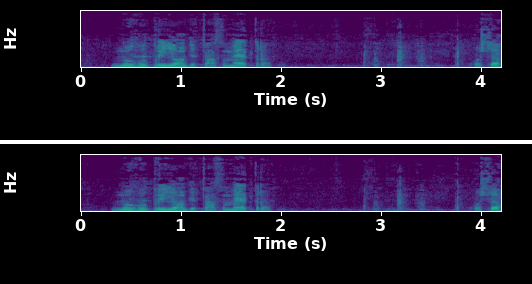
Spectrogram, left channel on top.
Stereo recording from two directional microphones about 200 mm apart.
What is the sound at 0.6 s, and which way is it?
Speech, 20° right (ahead or behind).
